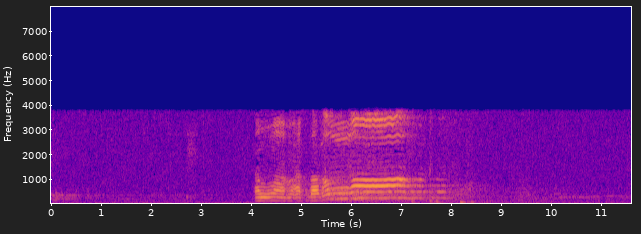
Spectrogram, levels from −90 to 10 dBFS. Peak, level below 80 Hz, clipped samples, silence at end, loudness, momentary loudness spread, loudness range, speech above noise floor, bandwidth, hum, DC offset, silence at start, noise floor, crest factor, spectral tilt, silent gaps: -4 dBFS; -52 dBFS; under 0.1%; 3.15 s; -18 LUFS; 24 LU; 17 LU; 31 dB; 4 kHz; none; under 0.1%; 0.05 s; -50 dBFS; 18 dB; -8.5 dB/octave; none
